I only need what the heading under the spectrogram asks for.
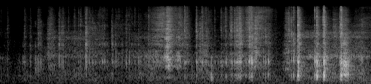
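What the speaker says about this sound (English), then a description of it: "Sometimes the flaps on these boxes can just be a pain in the butt trying to get them open without ripping them." Cardboard flaps on the box of a 1/32 scale Joal JCB 4CX backhoe diecast model are pried open, giving close scraping, rubbing and tearing-like rustles that grow busier toward the end, with no talk.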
